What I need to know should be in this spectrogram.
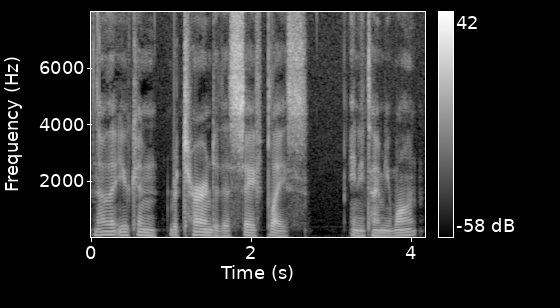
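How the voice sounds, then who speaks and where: A man guiding a yoga nidra meditation in a soothing, unhurried way, giving gentle instructions with long pauses. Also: deep voice, fairly even intonation, no room sound, clean studio sound. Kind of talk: guided meditation.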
